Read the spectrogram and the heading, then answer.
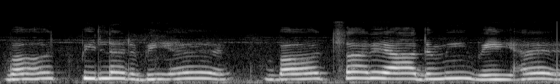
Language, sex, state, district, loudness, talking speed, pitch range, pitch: Hindi, male, Bihar, Patna, -14 LUFS, 95 wpm, 240-275 Hz, 260 Hz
